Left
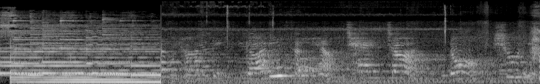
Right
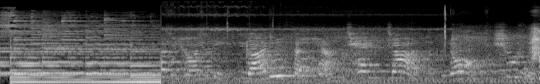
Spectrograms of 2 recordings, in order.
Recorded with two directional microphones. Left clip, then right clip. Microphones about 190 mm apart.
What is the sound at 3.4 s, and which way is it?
Speech, 50° right (ahead or behind).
